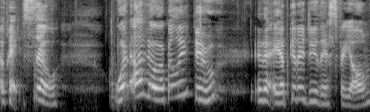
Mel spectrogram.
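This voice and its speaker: A woman's lively intonation carries through noticeable background noise. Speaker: skincare seller and vlogger. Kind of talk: casual live-stream product demo. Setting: live stream.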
